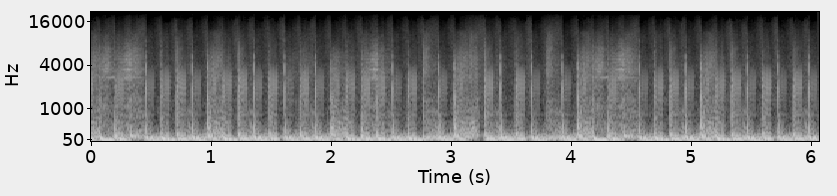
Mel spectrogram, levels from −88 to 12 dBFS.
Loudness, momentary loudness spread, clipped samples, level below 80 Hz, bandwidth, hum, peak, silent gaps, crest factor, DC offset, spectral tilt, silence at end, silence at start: -14 LUFS; 1 LU; under 0.1%; -16 dBFS; 13 kHz; none; 0 dBFS; none; 12 dB; under 0.1%; -6 dB/octave; 0 s; 0 s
